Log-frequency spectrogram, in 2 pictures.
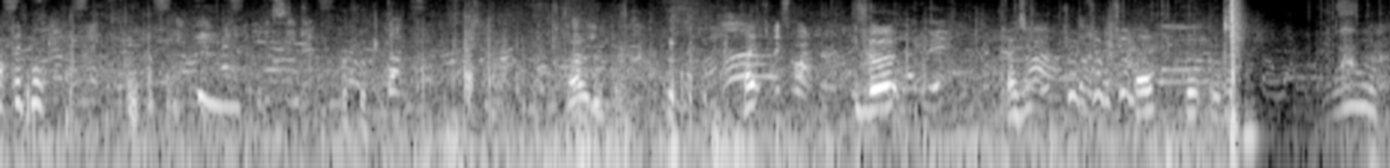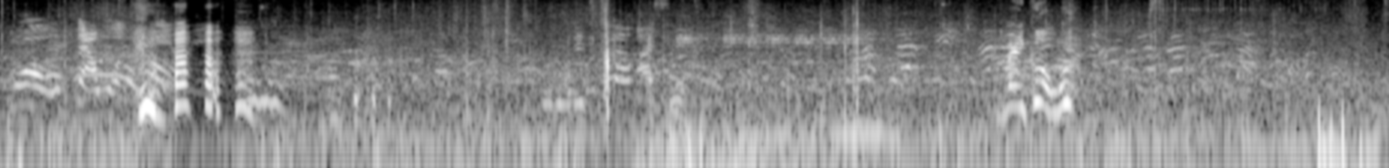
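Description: Young children talk and shout excitedly nearby.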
